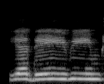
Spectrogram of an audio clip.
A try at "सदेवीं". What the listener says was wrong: the first line, first letter is sir. It's a sir. I heard a ya, so.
